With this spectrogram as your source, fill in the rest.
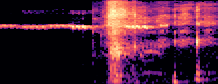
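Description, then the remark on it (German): Crickets chirp in a thin, steady high-pitched drone, briefly alone, before a loud breathy burst and a couple of soft knocks break in over the continuing trill. “Ich müsste jetzt so einen Ton einblenden von Grillen.”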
